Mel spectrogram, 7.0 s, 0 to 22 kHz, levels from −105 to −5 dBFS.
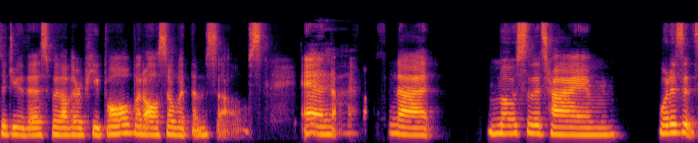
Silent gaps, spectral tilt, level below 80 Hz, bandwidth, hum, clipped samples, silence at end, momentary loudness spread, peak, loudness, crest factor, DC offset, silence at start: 3.68-3.72 s, 4.52-4.72 s, 4.81-4.86 s, 6.29-6.57 s; -4.5 dB/octave; -78 dBFS; 12.5 kHz; none; under 0.1%; 0 s; 11 LU; -6 dBFS; -25 LUFS; 18 dB; under 0.1%; 0 s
